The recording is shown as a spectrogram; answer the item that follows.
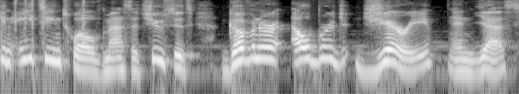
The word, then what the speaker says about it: Gerry: Back in 1812, Massachusetts Governor Elbridge Jerry, and yes, his name rhymes with scary, which is oddly appropriate,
